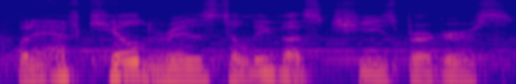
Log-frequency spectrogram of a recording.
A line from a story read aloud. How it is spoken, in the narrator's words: Riot groaned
